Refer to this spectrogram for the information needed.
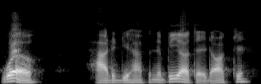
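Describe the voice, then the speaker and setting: A man hosting a radio show with scripted, deliberate, presentational announcing. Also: on the low side, warm tone, dry recording, lo-fi sound.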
